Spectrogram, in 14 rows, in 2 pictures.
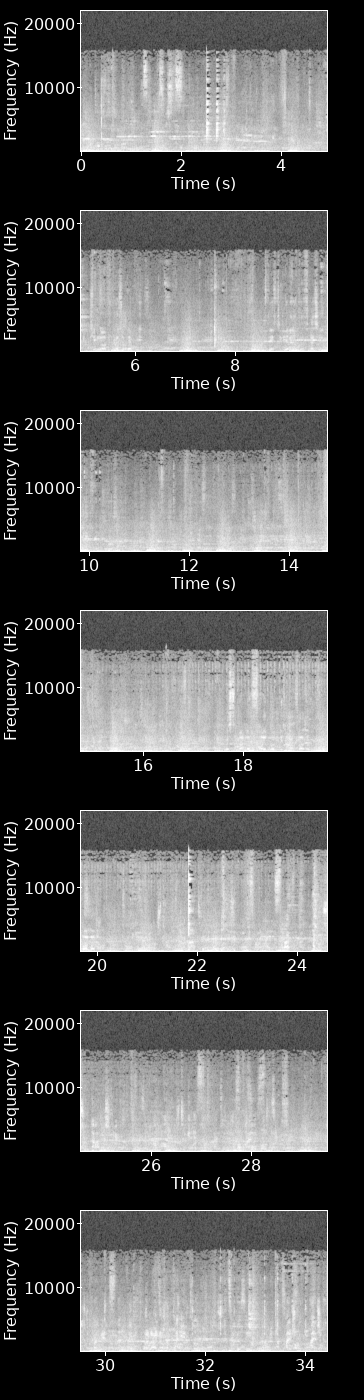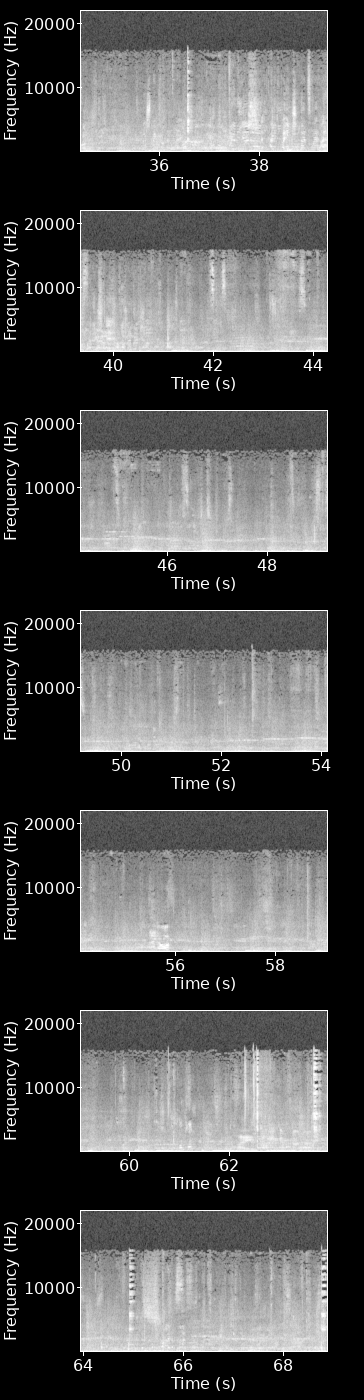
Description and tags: STE-015 minden market square b.o.m.b and bolle
stereo field recording at minden market square during the "250 years battle of minden" festival. a marching band passes over, voices of people in cafe set up the ambiance. two voices commenting the scenery. slightly disgusted, they propose chanting a rude berlin folk song. event recorded with zoom h2. no postproduction.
